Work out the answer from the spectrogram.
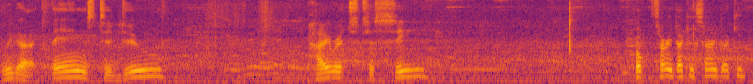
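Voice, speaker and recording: A man hosting a casual walking livestream in a theme park, chatting with viewers in a relaxed, rambling way. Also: on the high side, slow, pauses often. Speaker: livestream host. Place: outdoors in a busy theme park. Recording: loud outdoor park noise.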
